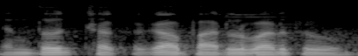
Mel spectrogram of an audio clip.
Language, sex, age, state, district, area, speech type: Telugu, male, 18-30, Andhra Pradesh, Eluru, urban, spontaneous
